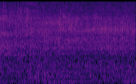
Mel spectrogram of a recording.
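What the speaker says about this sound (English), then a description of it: "you're gonna go ahead and pop that down in your melted butter" Sliced onions sizzling in melted butter in a pan, a steady, even hiss of frying with no breaks, close and moderately quiet with no talk.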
